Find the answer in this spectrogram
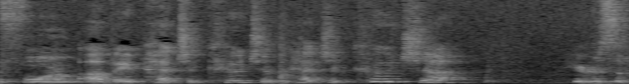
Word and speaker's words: Pecha Kucha: Pecha Kucha, here's the pronunciation, is a PowerPoint presentation set to a timer.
